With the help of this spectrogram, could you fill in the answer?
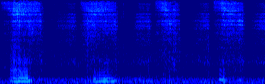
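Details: An English Bulldog puppy fighting to stay awake snores in low, rumbling snorts at uneven intervals.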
